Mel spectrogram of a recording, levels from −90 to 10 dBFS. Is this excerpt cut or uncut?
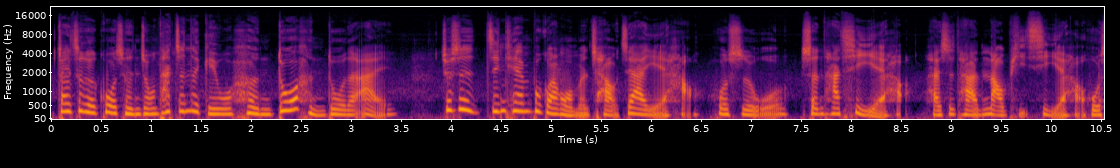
cut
